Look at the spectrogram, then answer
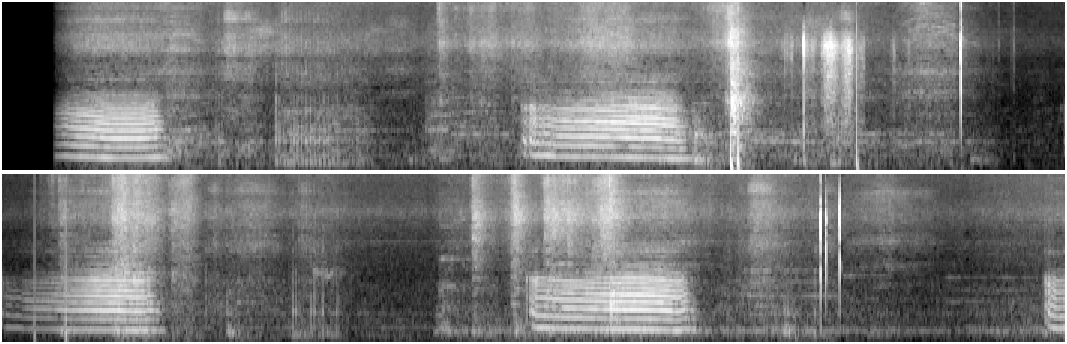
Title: Bowser the snoring pug.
